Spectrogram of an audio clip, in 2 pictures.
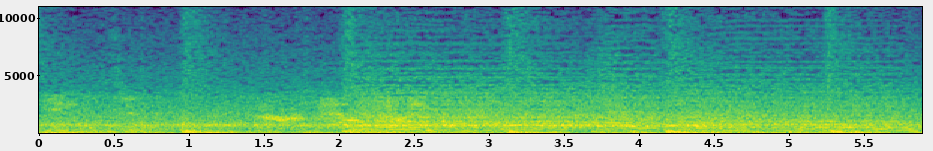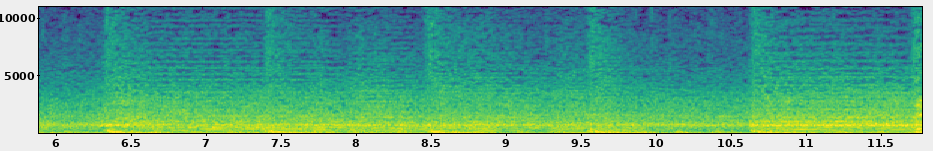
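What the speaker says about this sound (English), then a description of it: "Decibels rising as the crowd gets behind this defense on 3rd down." A college football stadium crowd at a Florida State versus Florida Gators game roars steadily and loudly on third down, with a commentator talking over the noise.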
